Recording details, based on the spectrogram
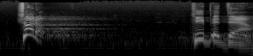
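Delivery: boisterous shout. Speaker retelling himself hushing a noisy group on a bus, retelling a boisterous shout. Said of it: "I've got this really boisterous voice".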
